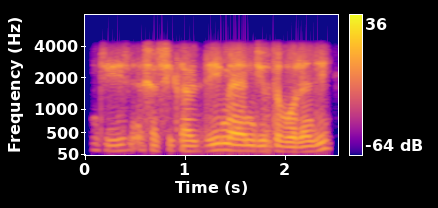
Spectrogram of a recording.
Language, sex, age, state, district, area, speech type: Punjabi, male, 45-60, Punjab, Bathinda, urban, conversation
